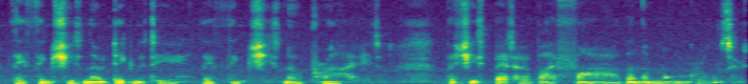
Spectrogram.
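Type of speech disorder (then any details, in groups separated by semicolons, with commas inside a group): Severe bulbar dysarthria; progressive bulbar palsy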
